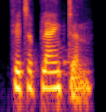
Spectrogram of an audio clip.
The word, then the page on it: phytoplankton: Indian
